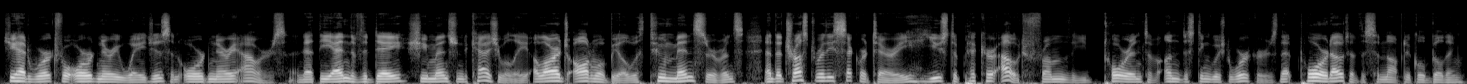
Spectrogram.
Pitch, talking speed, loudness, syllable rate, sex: 125 Hz, 190 wpm, -18 LUFS, 5.9 syllables/s, male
